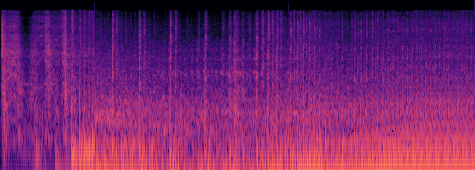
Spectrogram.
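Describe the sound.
A motorbike engine starts with a few sputtering, uneven bursts, then settles into a steady, loud idle with a low rumble.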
